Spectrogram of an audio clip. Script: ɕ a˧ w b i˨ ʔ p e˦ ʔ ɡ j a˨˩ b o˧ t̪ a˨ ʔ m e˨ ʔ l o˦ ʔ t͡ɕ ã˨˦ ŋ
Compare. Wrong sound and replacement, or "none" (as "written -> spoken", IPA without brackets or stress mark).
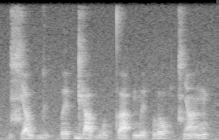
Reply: none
